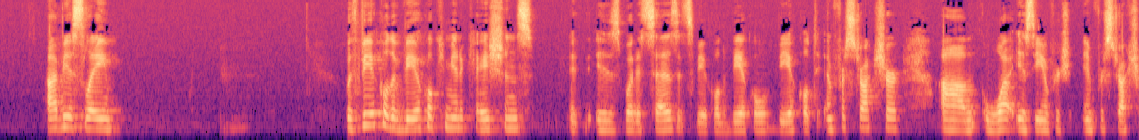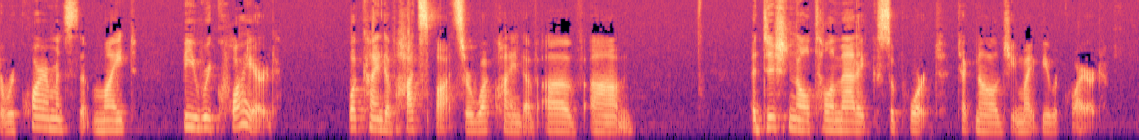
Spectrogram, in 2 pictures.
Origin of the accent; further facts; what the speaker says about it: East Coast, United States; I grew up on the East Coast.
